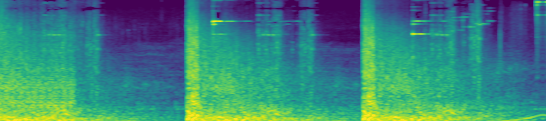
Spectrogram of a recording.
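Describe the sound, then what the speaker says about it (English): Shotgun blasts in the video game F.E.A.R., two loud, close booming shots a couple of seconds apart, each decaying slowly into a long rumbling tail. "I'm shooting a shotgun that shoots multiple bullets"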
